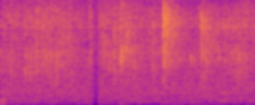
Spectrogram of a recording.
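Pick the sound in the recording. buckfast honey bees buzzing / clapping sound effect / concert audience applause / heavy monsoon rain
heavy monsoon rain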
